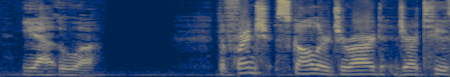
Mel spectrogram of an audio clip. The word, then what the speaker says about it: YAHUAH: The sacred name of God was pronounced YAHUAH.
